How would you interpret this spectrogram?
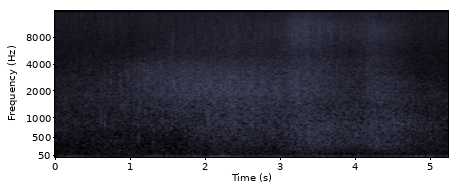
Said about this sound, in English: The waves you can hear, they're not just in your head. They were recorded on the beach at Deal, in the sunshine, on the afternoon, at high tide, on July 1st, 2021.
